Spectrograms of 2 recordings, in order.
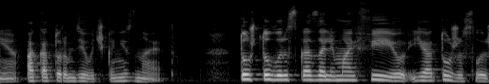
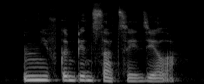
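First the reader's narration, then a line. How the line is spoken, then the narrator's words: Sigh. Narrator (Russian): вздохнул маг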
